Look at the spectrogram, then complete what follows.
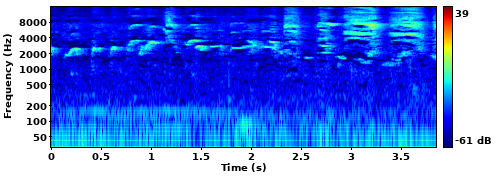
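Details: Male Oriental magpie-robin (kacer) courting a female to get her to mate, singing a varied run of clear, high whistles and chirps that rises into a busier, louder burst of sharp notes toward the end.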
